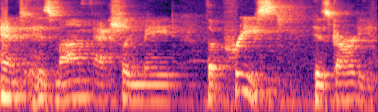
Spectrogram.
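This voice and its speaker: A man at medium pitch with an American accent and fairly even intonation, amid noticeable background noise and audible room echo. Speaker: priest giving a parish talk. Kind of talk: lecture. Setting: parish hall with audience. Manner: casual, conversational.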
